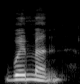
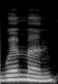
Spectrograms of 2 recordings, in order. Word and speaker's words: women: 啊，在讲很多男人的时候是 man，好，那女人也是一样哦，woman 是单数的 w o m a n，那复数的在这边呢是 women 啊，那个 o 呢在这边呢会变成 it 的发音，就是小 i 那个发音，women。 It is our duty as men and women to proceed.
